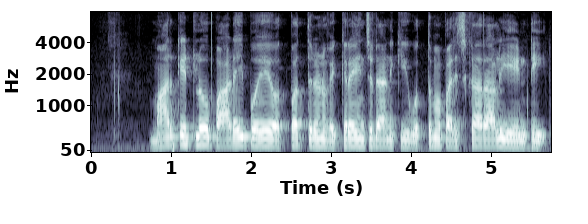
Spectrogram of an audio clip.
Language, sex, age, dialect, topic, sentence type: Telugu, male, 60-100, Utterandhra, agriculture, statement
